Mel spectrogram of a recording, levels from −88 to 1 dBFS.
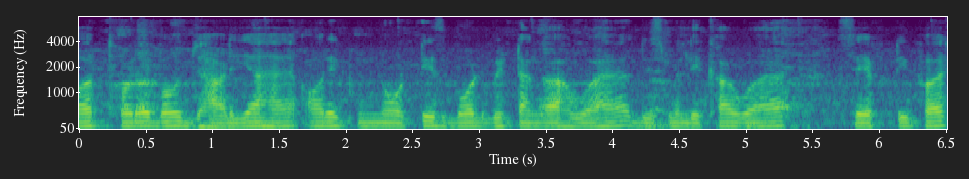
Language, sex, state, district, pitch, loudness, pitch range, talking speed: Hindi, male, Uttar Pradesh, Ghazipur, 110 Hz, -18 LUFS, 105-115 Hz, 185 wpm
